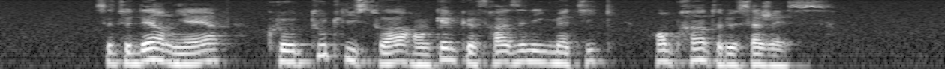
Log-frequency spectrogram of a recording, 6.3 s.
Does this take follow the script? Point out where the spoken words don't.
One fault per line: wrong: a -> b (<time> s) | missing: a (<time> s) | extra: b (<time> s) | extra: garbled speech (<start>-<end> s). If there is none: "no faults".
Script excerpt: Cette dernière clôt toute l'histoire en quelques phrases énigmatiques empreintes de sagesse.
no faults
